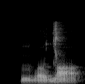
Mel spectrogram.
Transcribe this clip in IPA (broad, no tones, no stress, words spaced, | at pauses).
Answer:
mboɟɔː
